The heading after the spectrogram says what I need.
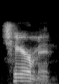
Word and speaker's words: chairman: And Ileana, one other thing, chairman. Okay, Chairman. this is a compound noun, so the first word is very high and stressed, and the second one is, if anything, underpronounced low.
